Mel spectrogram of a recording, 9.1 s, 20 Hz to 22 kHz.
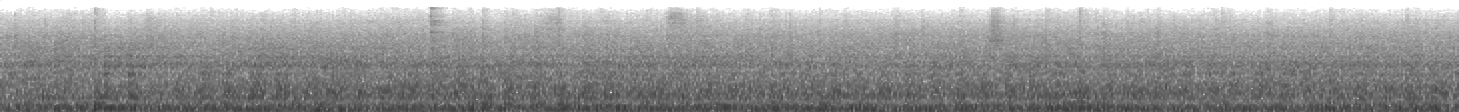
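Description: Seibu 2000-series electric train running at steady speed, heard from inside the driver's cab: a constant rumble of wheels on rail with a few faint ticks.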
